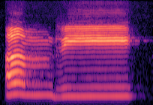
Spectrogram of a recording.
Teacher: را کے نیچے زیر ہے، را کو باریک پڑھیں گے۔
